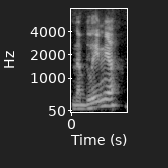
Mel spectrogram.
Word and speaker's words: Neblina: Neblina.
